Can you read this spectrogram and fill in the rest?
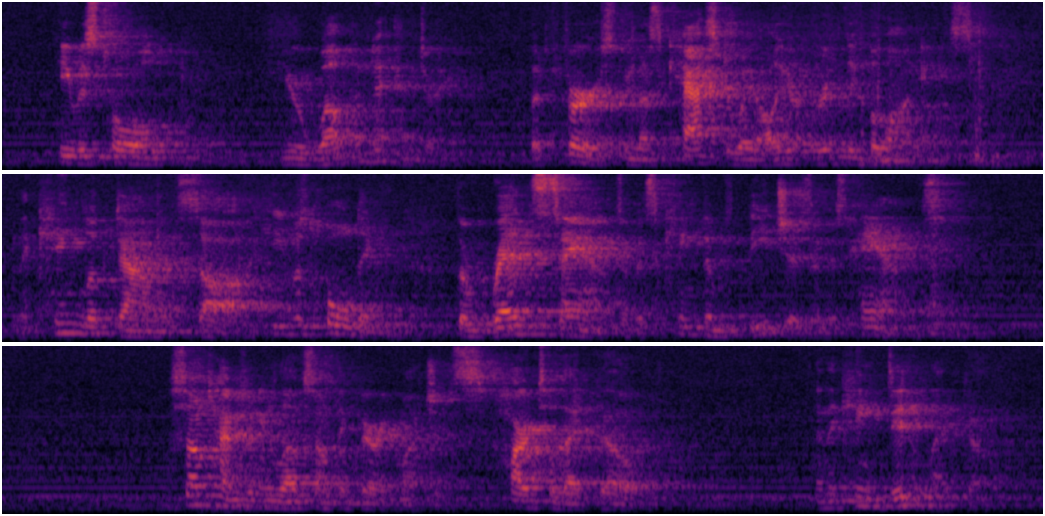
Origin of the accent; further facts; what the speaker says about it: Stillwater, United States; I grew up in Stillwater, and my parish was St. Michael's Church.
